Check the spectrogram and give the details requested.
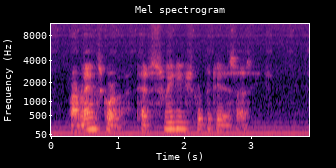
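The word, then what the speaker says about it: Värmlandskorv: It's kind of hard to say, but Varmlandskorv. And it doesn't look like, it doesn't pronounce, you don't pronounce it like it's spelled, because it looks funny. So, Swedish potato sausage, Varmlandskorv.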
